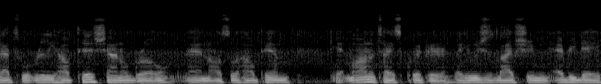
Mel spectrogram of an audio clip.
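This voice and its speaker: A man keeps to a moderate pace while noticeable background noise fills the recording. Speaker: skateboarder livestreamer. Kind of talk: casual livestream chat. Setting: outdoors at skatepark. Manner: halting, occasional stutter.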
